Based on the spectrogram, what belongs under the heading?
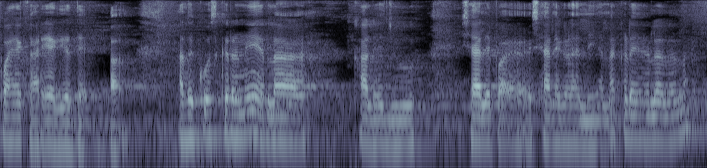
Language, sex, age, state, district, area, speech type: Kannada, male, 18-30, Karnataka, Yadgir, rural, spontaneous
